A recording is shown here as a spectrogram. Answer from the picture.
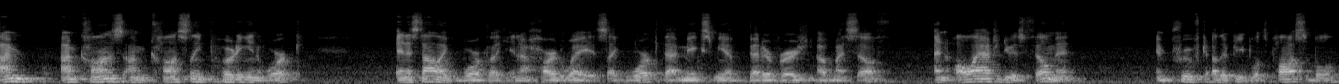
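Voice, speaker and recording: In a room with audible echo, a man with a fairly low voice speaks at a moderate pace with ordinary pitch variation. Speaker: stutter coach. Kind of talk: interview.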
